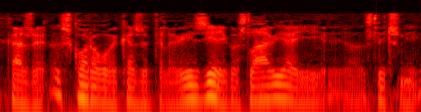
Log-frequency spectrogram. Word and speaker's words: Jugoslavija: Ja privatno kažem televizija, Jugoslavija, međutim po normama našeg jezika i kad sam pred mikrofonom moram da kažem televizija, Jugoslavija i postoje pravila jezička kod tih složenica, kad je silazni akcenat na kraju, televizija, silazni, onda se akcenat prebacuje napred, televizija ili Jugoslavija.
